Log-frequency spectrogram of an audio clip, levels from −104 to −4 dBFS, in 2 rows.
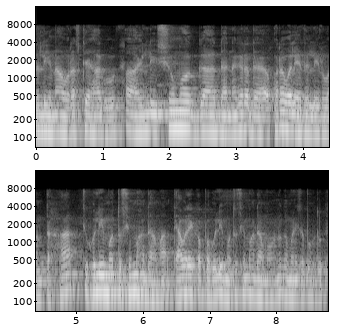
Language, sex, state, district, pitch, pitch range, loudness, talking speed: Kannada, male, Karnataka, Shimoga, 120 Hz, 115-125 Hz, -27 LUFS, 115 wpm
